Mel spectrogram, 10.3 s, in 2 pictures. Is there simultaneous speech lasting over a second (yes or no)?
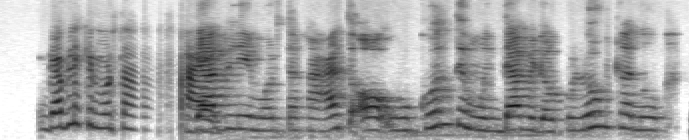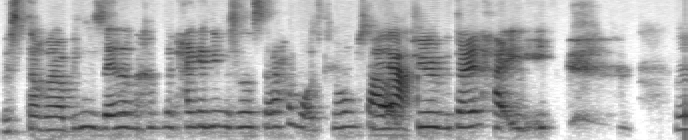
no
